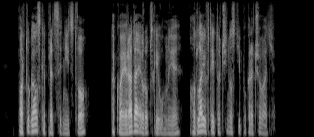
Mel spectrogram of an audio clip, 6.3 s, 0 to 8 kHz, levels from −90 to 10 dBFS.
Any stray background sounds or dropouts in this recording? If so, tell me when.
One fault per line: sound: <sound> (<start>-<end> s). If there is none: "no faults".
no faults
